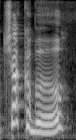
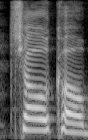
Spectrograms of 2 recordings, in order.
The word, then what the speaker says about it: Chocobo: This how do you pronounce I've been saying chuckaboo since I started playing the series as a kid and just recently realized how wrong that is. Chuckaboo is kind of cute though. Chocoo.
